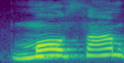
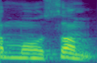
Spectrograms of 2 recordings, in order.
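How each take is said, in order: First: मौसम with a long aa, mau-saam; wrong pronunciation. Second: मौसम with a short second vowel, mau-sum; correct pronunciation. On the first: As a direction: stretch the second vowel of मौसम into saam. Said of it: "मौसम कोई शब्द नहीं होता है". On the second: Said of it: "इसलिए मैंने यहाँ पे लिखा". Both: Shown as a demonstration.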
